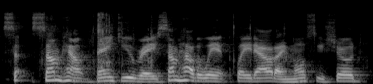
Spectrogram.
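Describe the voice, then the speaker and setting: On a casual interview show, a collector in his late fifties talks eagerly and at length, leaning heavily on fillers like "you know". His voice sits on the high side, fairly quick and a bit bright, and the recording carries a little hiss or hum.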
